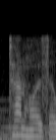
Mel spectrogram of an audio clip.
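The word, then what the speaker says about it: Tannhäuser: what's your name Tannhauser we pronounce it Tannhauser with an armload German roots yes my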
